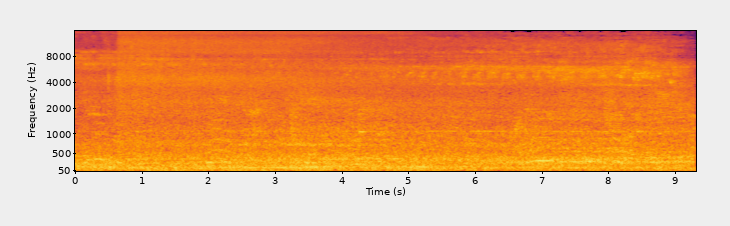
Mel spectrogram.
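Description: N700S Shinkansen train rolling along a station track: a steady rumble of wheels on rails under a high hiss.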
